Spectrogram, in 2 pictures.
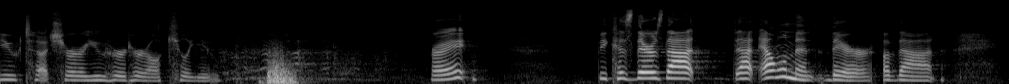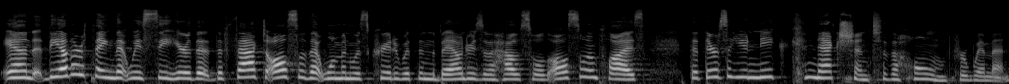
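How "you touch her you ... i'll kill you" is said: soft, quiet, spoken under the breath. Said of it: "whispers under his breath".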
